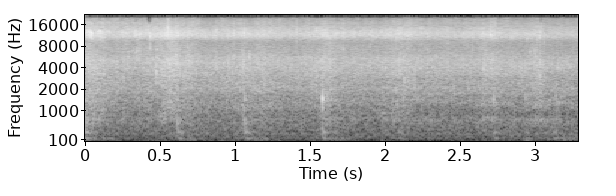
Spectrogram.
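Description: Vegetables for a white kuruma sautéing in hot oil, giving a steady soft sizzle with faint occasional stirring taps, fairly quiet and with no talking.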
